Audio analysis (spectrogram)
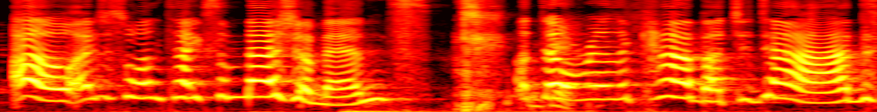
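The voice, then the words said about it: Imitates another person's voice. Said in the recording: “My Adele impression. ... That accent.”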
